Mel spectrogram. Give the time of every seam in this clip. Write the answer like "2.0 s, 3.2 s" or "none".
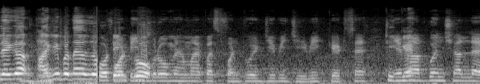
1.0 s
